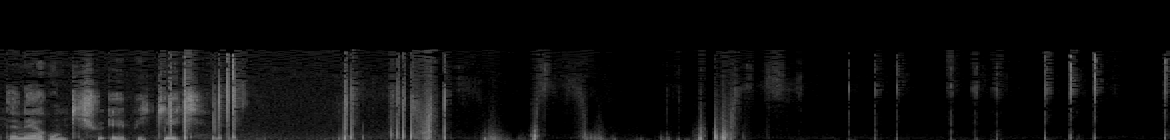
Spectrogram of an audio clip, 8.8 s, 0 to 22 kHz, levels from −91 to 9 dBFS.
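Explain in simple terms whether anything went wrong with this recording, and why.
Throughout the speech, from start to finish, there is plainly audible Vorbis compression damage, likely from a low-quality encode. Nothing is left above about 14.2 kHz, and the remaining treble is coded so coarsely that its detail turns into hiss and grain.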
